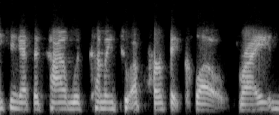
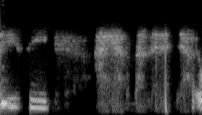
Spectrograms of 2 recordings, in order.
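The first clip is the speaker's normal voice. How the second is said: put-on nervous whisper, pitched higher; 3 semitones higher, 4 dB quieter than usual. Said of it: "I nervously whispered".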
